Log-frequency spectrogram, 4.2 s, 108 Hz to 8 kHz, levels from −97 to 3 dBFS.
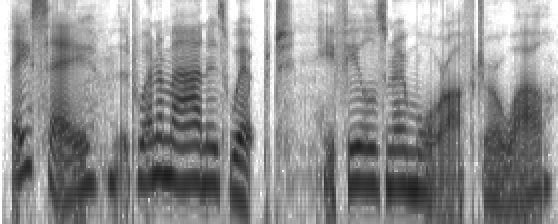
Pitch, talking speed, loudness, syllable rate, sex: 230 Hz, 200 wpm, -19 LUFS, 4.8 syllables/s, female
